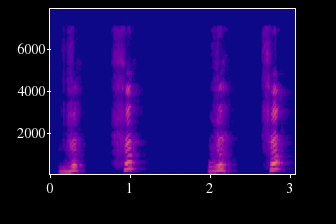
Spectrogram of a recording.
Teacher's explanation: those are known as fricatives, as you might think of it as there's some friction there as the sound is passing through and out of the mouth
